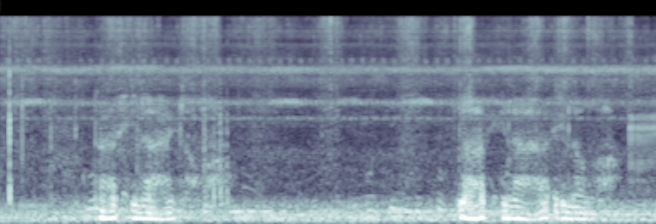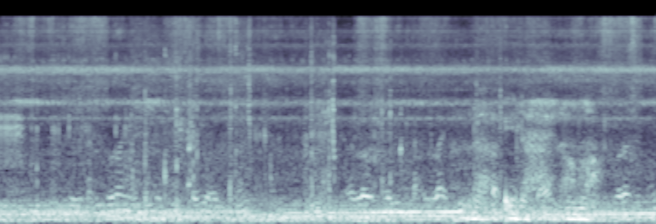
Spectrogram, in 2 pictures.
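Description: A hand rustles and brushes through grass.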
